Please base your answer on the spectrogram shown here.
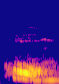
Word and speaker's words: comb: So comb, B in comb is silent. You don't say comb, you say comb.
